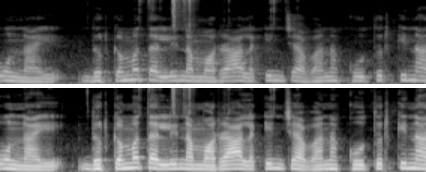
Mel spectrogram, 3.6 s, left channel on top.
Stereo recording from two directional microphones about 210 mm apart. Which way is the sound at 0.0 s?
50° right (ahead or behind).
